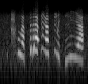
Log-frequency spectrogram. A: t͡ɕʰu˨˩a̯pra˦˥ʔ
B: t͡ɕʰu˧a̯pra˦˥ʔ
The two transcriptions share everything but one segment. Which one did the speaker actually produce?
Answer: A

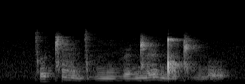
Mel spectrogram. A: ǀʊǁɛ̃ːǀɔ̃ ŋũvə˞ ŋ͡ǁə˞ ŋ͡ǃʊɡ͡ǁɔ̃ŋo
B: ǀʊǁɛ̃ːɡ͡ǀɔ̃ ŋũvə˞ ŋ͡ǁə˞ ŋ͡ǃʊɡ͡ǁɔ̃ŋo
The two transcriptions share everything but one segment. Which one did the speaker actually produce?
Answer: B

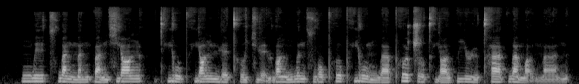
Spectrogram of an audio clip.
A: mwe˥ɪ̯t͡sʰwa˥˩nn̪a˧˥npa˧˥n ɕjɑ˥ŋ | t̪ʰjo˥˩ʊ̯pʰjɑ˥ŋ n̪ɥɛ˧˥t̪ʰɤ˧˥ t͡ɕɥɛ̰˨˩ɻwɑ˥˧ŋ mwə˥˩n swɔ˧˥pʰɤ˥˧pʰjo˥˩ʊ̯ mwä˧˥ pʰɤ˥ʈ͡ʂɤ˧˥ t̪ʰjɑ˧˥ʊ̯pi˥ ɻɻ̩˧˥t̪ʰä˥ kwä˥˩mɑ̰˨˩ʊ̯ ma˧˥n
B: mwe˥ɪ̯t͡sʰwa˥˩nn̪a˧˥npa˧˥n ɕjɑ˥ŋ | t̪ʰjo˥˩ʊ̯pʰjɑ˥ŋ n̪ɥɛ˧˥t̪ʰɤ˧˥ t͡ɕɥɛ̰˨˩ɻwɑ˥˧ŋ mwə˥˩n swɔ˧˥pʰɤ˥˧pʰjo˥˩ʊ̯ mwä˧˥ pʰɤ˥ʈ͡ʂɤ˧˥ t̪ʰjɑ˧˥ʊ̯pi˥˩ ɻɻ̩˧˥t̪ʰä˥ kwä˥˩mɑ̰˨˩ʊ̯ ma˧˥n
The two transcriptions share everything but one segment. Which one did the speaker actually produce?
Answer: A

